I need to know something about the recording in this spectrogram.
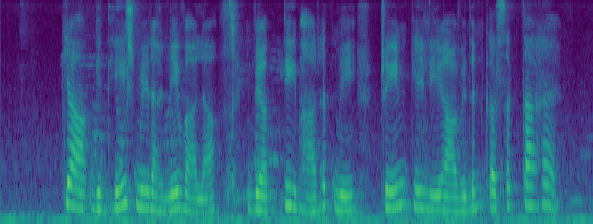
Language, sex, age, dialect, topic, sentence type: Hindi, female, 31-35, Marwari Dhudhari, banking, question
